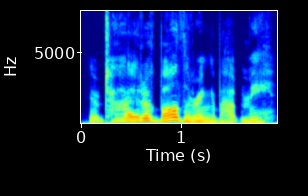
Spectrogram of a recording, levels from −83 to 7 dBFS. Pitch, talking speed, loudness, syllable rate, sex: 135 Hz, 185 wpm, -18 LUFS, 6.2 syllables/s, male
